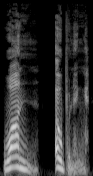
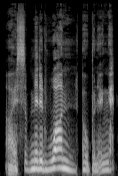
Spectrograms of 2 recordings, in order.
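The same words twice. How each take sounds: First: "One" hit hard with a fall, low and slow; slow low growl, "One" falling firmly; stress on one, falling. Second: "one" stressed with a rise, low and slow; low growl, lean on "one". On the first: Repeats with falling emphasis. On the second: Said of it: "he growled to himself". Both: A narrator's reading.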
